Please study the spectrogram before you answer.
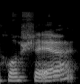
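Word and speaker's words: Hoshea: se escribe con h en el hebreo e esa palabra Oseas es Joséa, que vendría a ser una como de ahí se deriva el Yeshua como Joséa, ¿verdad? Suena así, eh, Oseas, salvación.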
